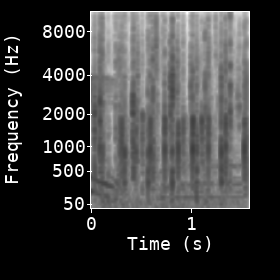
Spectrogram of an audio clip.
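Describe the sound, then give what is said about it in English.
A studio audience gives a round of applause made of distinct, scattered claps. A voice is briefly heard at the start. “think that deserves another studio round of applause. Let's go for it.”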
